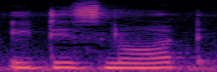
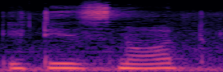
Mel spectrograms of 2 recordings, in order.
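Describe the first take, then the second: Both takes have the same delivery.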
